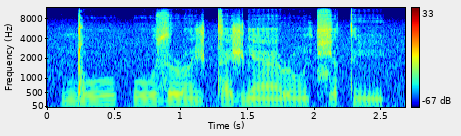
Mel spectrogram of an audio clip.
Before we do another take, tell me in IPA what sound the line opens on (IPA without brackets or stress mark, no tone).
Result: ŋ͡ǃ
